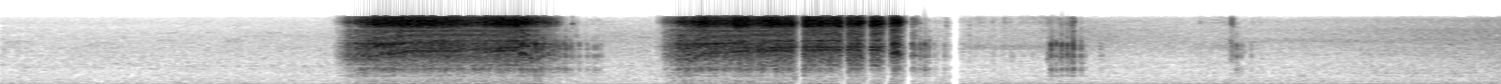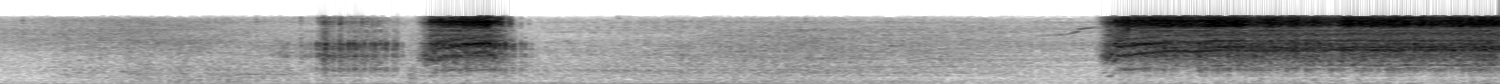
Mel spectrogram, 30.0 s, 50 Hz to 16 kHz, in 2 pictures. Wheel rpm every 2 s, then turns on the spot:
0, 40, 100, 150, 110, 0, 0, 0, 0, 60, 0, 0, 20, 200, 230.
18-20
